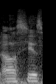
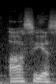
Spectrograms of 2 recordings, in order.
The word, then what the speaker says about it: Arceus: And yes, I pronounce it Arceus because that's how it used to be pronounced before everyone started giggling. So, Arceus it is.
